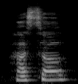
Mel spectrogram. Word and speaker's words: hustle: tle e like Castle hustle whistle um you know it is also silent so if a word ends in stle e we do not pronounce the T like Castle hustle whistle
